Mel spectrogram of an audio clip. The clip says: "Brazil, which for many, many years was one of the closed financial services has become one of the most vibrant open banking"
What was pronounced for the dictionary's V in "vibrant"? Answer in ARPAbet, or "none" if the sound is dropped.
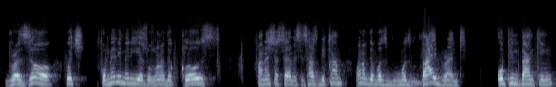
V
